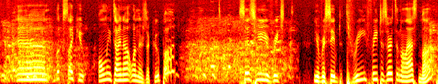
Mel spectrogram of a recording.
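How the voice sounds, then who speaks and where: A man's voice: high-pitched, expressive, unhurried, crowd noise, background noise. A man playing a condescending restaurant host who turns away a customer, in a stand-up bit. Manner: prim, patronizing, reading out faults.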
